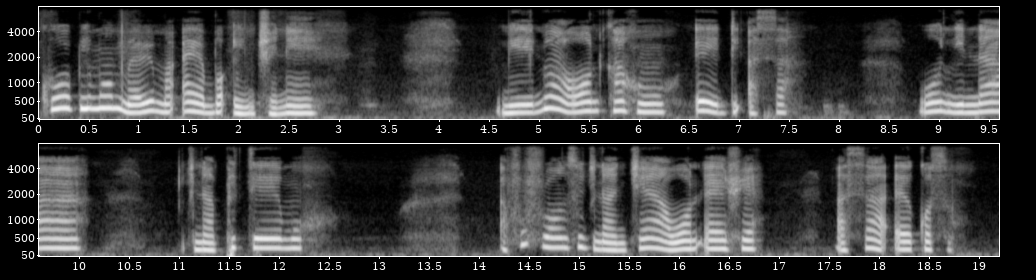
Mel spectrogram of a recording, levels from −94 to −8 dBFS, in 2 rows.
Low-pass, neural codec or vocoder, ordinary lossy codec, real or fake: 7.2 kHz; none; Opus, 64 kbps; real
